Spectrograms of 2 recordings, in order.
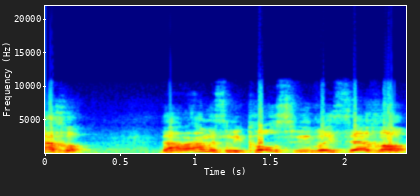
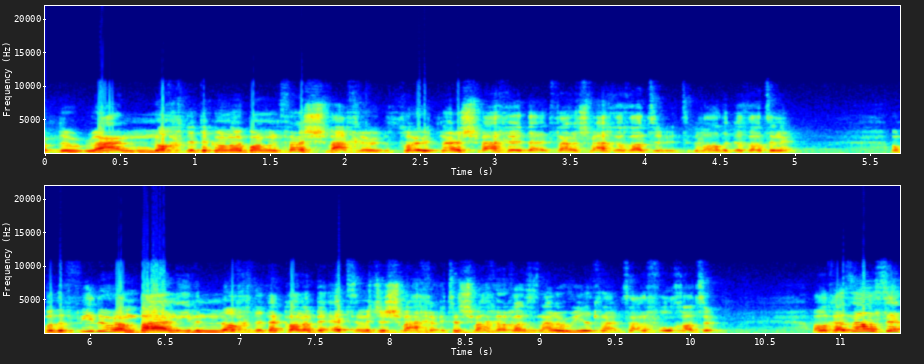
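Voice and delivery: usual speaking voice

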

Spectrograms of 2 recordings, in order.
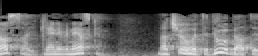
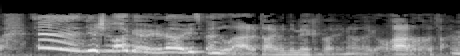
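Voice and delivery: a busybody relative, pitched high and cried out; mock gossip; 7 semitones higher than usual. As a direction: squeal it out like a juicy gossip, fading to a hush. Mocking the gossiping brother-in-law.

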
